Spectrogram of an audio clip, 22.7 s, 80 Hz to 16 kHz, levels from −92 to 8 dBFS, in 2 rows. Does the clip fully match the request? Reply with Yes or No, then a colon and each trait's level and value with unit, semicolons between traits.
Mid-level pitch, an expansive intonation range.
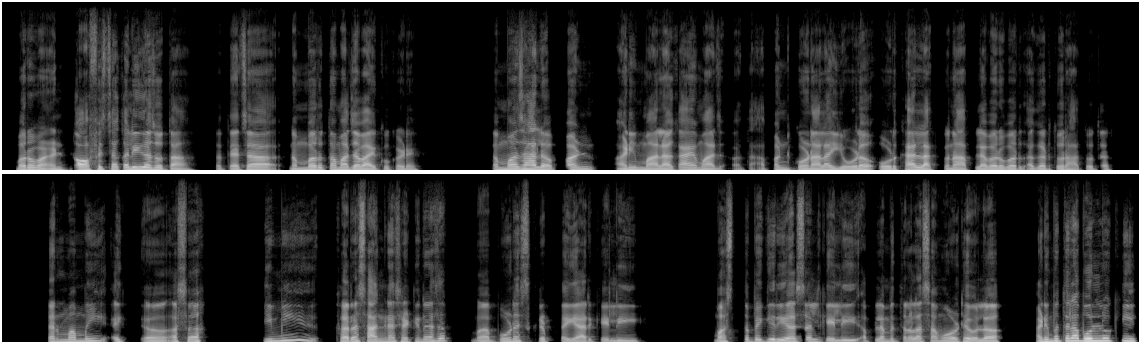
Yes: medium, 155 Hz; wide, 6.1 semitones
